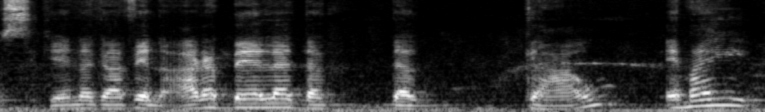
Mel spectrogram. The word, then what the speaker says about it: Arabella: Arabella Dagao? Am I pronouncing it right? Arabella?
